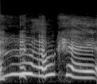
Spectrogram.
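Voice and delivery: high, loud ooh of alarm; taken aback, backing off; startled. Retold or imitated. Husband reacting to the Legoland plan, startled.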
